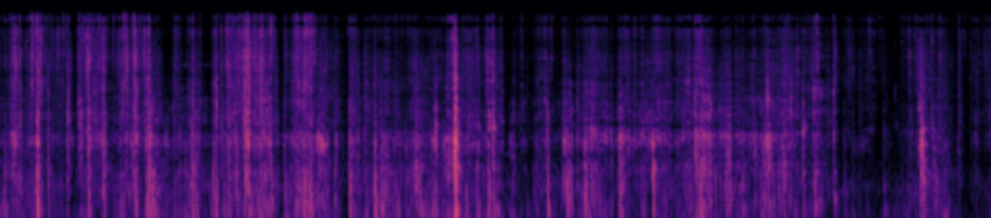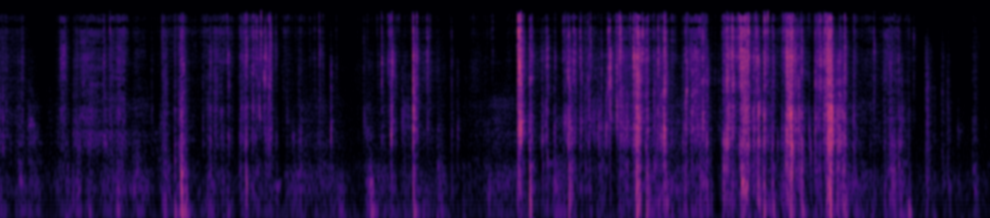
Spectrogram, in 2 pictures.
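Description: Plastic shrink wrap crinkling and tearing as it is stripped off a cardboard card box. Lighter rustling and clicks of foil card packs being handled follow in the middle. Near the end, a dense spell of crinkling as a foil trading-card pack is torn open.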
